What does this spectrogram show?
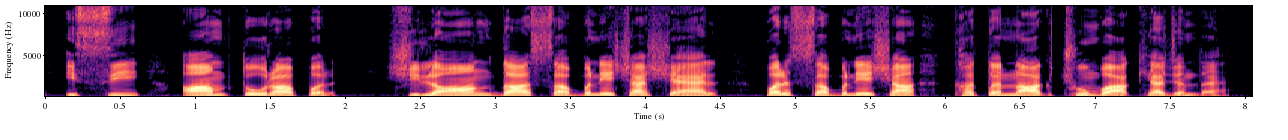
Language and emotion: Dogri, neutral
